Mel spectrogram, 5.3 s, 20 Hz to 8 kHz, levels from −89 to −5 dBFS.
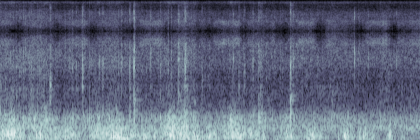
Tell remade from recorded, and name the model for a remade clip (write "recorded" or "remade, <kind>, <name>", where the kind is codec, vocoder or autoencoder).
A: recorded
